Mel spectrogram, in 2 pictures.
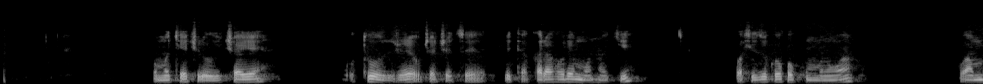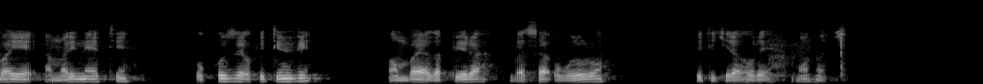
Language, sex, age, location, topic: Kinyarwanda, male, 25-35, Kigali, health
